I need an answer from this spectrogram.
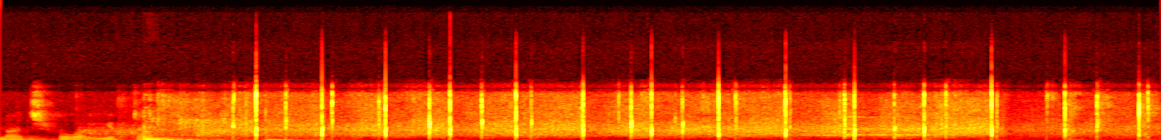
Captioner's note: audience applauds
